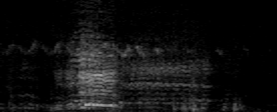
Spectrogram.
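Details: Goat fed coconut pulp, known locally as tubuan, lets out one short, strained, wavering bleat amid rustling and munching noises.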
